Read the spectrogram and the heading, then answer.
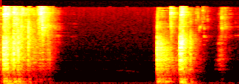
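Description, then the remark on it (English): Keys chink and jingle in two short bursts separated by a second of silence, the second burst trailing off with a faint extra clink. No one speaks. “Or keys. Chink, chink the noise goes right through you and your head pounds and the pressure builds up as if you've got a steamer inside your head”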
